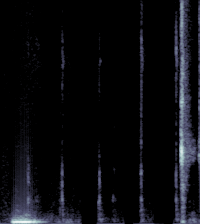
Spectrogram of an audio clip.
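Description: A brief spoken sound just after the start, then a quiet meeting room with a few faint, scattered clicks.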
